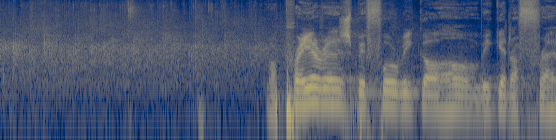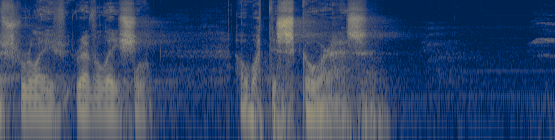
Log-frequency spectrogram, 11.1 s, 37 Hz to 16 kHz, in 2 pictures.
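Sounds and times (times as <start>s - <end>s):
crowd applause: 0.0s - 4.1s
speech: 2.6s - 7.2s, 8.0s - 9.4s.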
